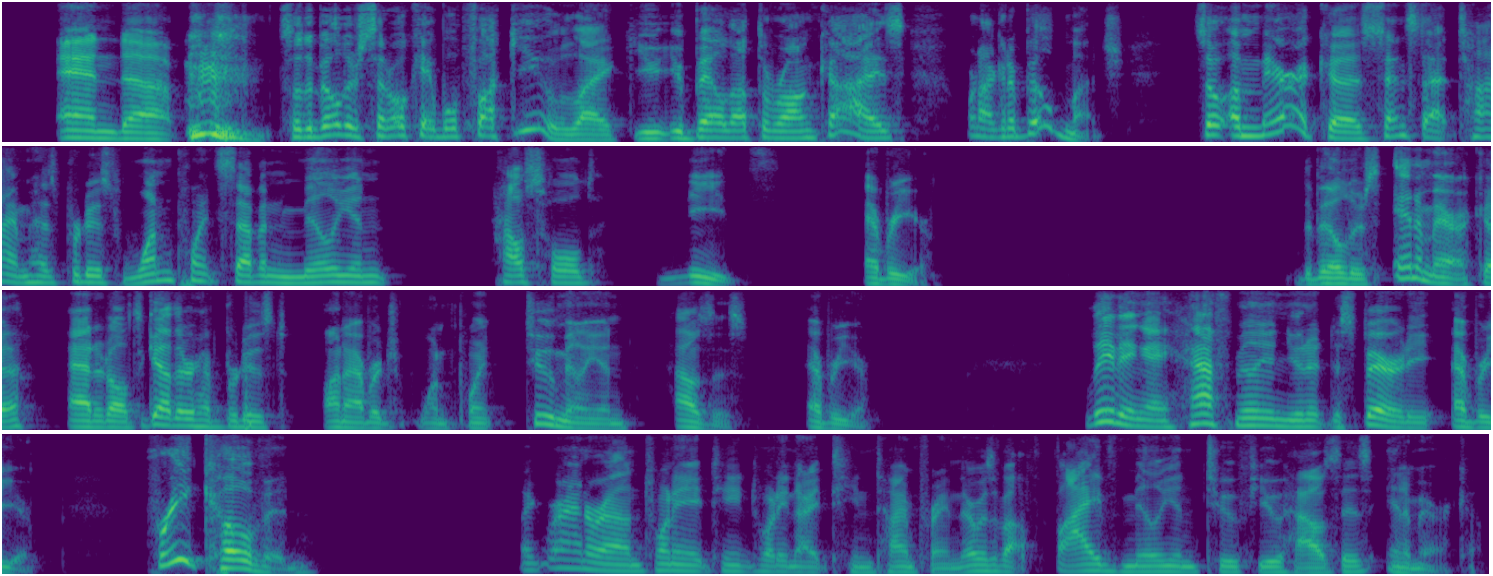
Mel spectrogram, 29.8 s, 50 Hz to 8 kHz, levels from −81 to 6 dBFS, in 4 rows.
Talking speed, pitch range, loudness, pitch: 160 wpm, 115-155 Hz, -24 LUFS, 130 Hz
